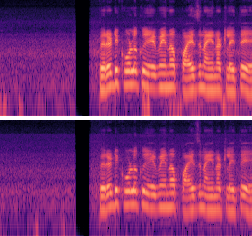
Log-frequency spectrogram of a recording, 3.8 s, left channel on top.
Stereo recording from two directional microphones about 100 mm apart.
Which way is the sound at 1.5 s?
35° left (ahead or behind).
